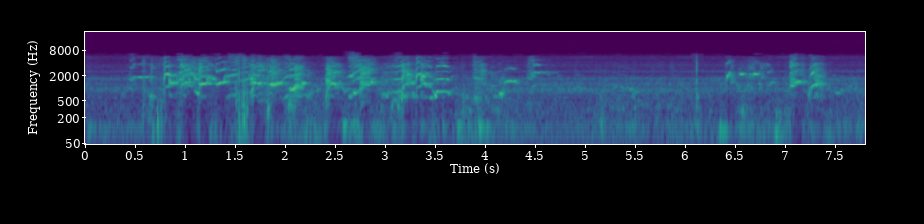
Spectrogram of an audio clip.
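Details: Female Mame Shiba puppy at a Japanese breeder yipping and whining in quick bursts, shrill squeaky notes crowding the first few seconds, then scattered short yelps after a quieter pause.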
